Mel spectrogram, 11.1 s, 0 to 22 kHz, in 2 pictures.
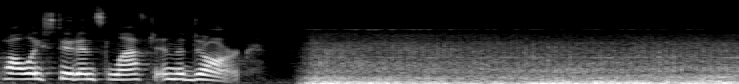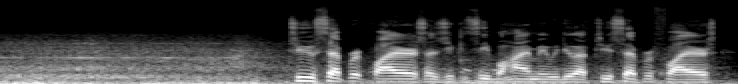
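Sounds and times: aircraft engines droning overhead: 0:02.2 - 0:11.0.

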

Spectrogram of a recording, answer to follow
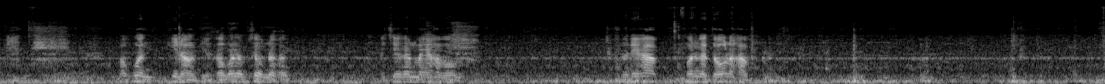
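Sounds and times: vehicle rumbling over dirt road: 0:00.0 - 0:11.0.

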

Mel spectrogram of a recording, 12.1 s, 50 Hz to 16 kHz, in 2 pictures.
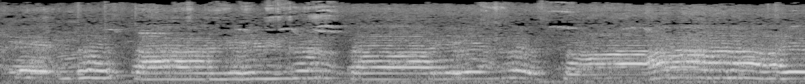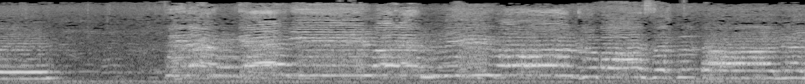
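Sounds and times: voices singing song: 0:00.0 - 0:12.0.

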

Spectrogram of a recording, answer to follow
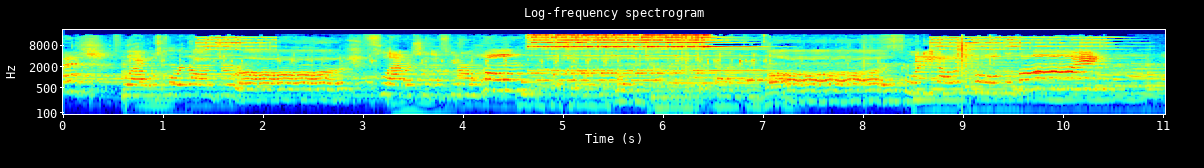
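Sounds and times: telephone ringing: 0:01.3 - 0:02.5, 0:04.5 - 0:10.7.

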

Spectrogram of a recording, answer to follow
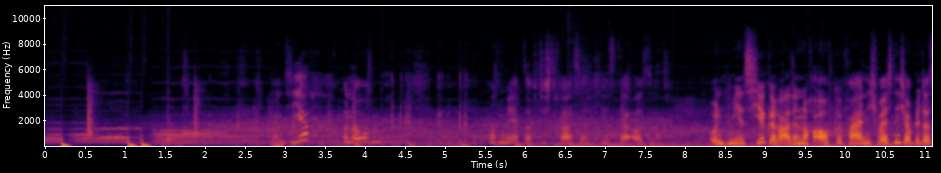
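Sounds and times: road traffic: 0:00.6 - 0:11.0
river rushing: 0:01.4 - 0:09.5
woman speaking: 0:02.8 - 0:04.3, 0:05.5 - 0:11.0.

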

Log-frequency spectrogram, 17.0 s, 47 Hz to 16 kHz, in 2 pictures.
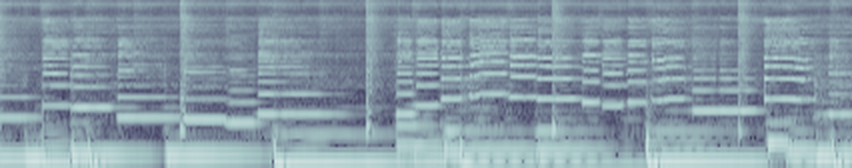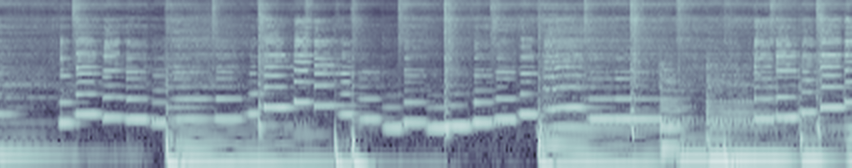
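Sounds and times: drums: 0:00.0 - 0:17.0
piano: 0:00.0 - 0:17.0
saxophone melody: 0:00.0 - 0:17.0
upright bass: 0:00.0 - 0:17.0.

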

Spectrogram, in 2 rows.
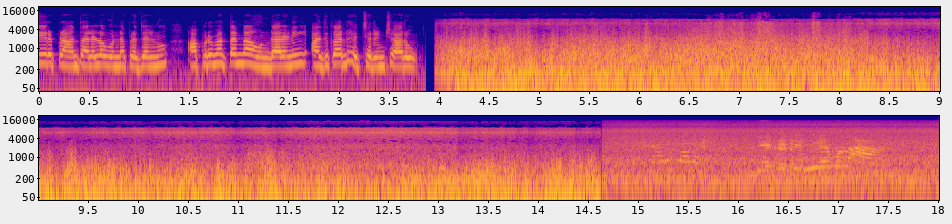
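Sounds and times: wind buffeting microphone: 0:04.0 - 0:18.0
floodwater rushing through spillway: 0:14.7 - 0:18.0.

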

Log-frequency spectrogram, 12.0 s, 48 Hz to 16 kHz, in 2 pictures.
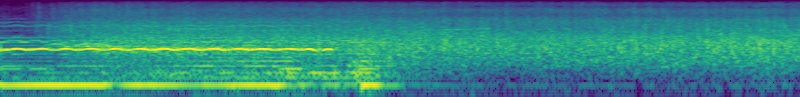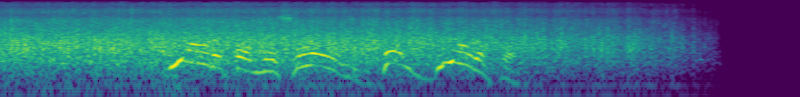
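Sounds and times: audience applauding: 0:00.1 - 0:11.4.

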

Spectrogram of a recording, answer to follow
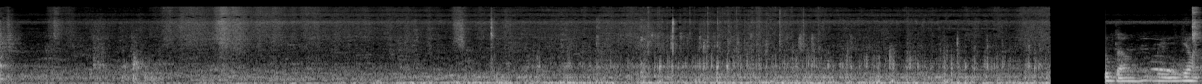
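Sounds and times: soup boiling and bubbling: 0:00.9 - 0:10.5.

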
